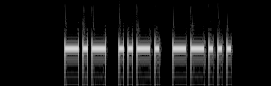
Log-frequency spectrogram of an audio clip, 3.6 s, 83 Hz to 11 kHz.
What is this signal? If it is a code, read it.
Morse code, heard as a keyed tone, about 21 wpm, 700 Hz. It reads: KF7
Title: USA Call Sign Prefixes - 20wpm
